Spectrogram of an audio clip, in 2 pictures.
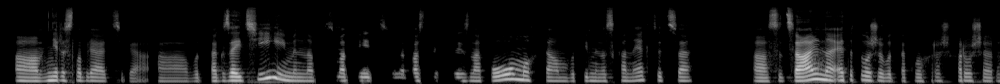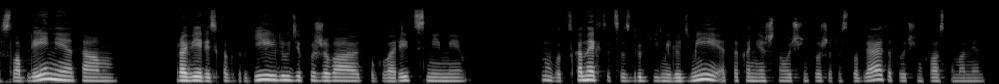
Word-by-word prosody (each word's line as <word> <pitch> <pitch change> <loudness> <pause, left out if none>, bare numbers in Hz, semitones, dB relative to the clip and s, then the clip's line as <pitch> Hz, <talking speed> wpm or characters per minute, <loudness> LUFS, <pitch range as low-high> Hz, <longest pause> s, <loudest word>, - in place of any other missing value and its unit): э, 165 -2 +1
не 185 +2 +3
расслабляет 175 -3 -4
тебя. 145 - -15
А 150 -1 -13
вот 155 +1 -15
так 165 0 -5
зайти, 240 - +5
именно 170 -5 -1
посмотреть 170 -1 -7
на 165 -1 -14
посты 175 -1 -9
своих 165 0 -9
знакомых 185 +6 +2
там, 160 -2 -6
вот 160 - -13
именно 165 -2 -7
сконнектиться, 175 +1 -6 0.6
э, 155 -2 -2
социально. 170 +8 +7
Это 185 +2 0
тоже 185 -4 -3
вот 155 - -9
такое 160 0 -12
хоро 170 +2 -16 0.2
хорошее 170 -2 -6
расслабление, 185 +6 +4
там 165 -2 -3 0.6
проверить, 180 -3 +5
как 160 -2 -11
другие 200 +8 +4
люди 195 -2 +2
поживают, 170 -2 -1
поговорить 155 +4 -4
с - - -3
ними. 165 -1 -5 0.7
Ну 200 -2 -4
вот 155 -1 -12
сконнектиться 195 -4 +2
с 155 - -9
другими 165 -1 -7
людьми- 180 +8 +3
это, 170 - -11
конечно, 165 -1 -7
очень 160 0 -9
тоже 160 -1 -12
расслабляет. 175 +7 -3
Это 170 -2 -12
очень 160 0 -13
классный 160 0 -10
момент. 155 +1 -12
170 Hz, 155 wpm, -25 LUFS, 160-180 Hz, 0.7 s, социально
